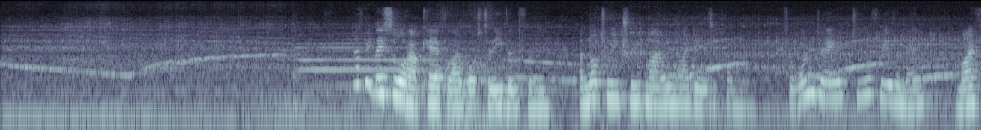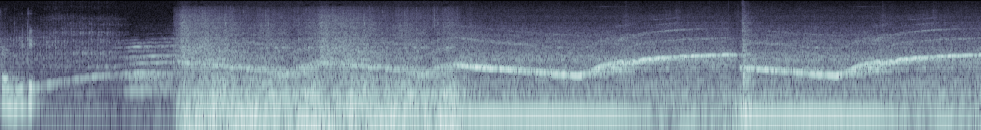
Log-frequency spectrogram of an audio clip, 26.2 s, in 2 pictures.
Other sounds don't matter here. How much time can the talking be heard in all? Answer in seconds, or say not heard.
9 s.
